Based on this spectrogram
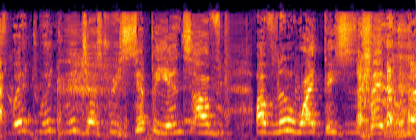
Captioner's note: laughter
